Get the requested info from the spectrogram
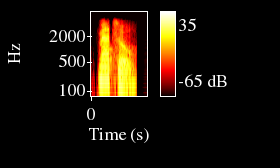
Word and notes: matzo: Indian

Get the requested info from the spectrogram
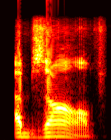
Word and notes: absolve: American English

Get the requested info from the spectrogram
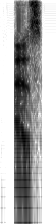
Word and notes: AS: British English

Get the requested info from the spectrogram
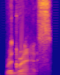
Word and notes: regress: British English

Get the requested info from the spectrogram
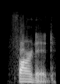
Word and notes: farded: American English

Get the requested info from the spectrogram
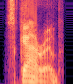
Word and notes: scarab: British English

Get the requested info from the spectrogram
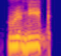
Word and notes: renege: Indian

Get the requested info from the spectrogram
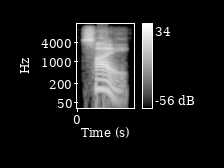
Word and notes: SY: American English

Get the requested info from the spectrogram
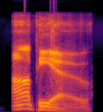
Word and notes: RPO: British English

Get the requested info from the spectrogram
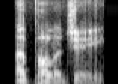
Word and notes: apology: British English

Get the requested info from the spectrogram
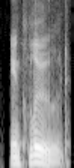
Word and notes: include: American English

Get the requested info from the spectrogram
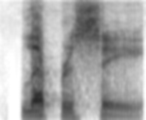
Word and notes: leprosy: American English

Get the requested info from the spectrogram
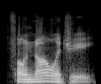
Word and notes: phonology: American English

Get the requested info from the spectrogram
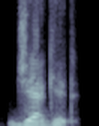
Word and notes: jagged: Indian

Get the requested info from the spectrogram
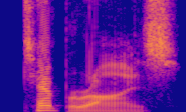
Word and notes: temporize: American English

